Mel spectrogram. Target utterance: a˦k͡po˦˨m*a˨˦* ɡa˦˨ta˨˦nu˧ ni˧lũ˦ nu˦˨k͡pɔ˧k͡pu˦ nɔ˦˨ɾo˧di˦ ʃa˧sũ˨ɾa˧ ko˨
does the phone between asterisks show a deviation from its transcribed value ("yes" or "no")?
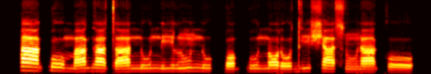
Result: no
